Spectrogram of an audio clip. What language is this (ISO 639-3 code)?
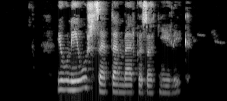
hun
